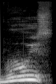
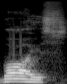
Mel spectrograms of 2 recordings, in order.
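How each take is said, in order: First: The vowel is a closed, puffed oo sound. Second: The vowel is an open o sound. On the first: The speaker calls it wrong. "ബൂയ്സ് എന്നല്ല" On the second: The speaker calls it right. "ഓ തുറന്ന വായുവിൽ കൂടിയാണ്"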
